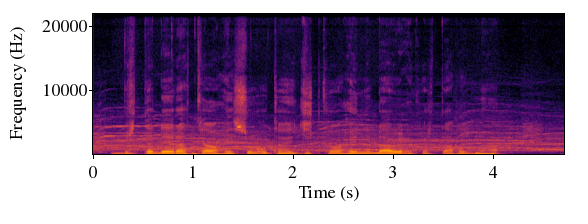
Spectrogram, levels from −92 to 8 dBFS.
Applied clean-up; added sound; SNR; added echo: none; Crowd; 13 dB; none.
